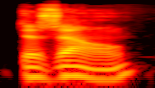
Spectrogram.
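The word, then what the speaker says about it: DAZN: I had phonetically because it's spelled the the acronym is D A ZN. So I don't know how you get Done out of that, but I trust you goose implicitly.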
